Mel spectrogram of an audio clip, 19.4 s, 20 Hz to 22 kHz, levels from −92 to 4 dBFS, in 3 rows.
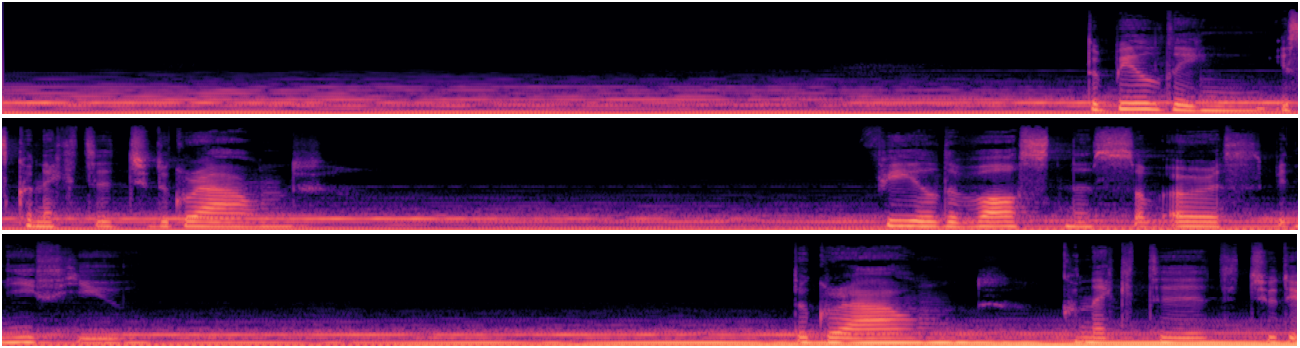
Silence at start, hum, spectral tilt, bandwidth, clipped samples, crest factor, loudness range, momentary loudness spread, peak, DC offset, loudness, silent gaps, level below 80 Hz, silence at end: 0 s; none; -7.5 dB/octave; 12 kHz; under 0.1%; 16 dB; 13 LU; 16 LU; -4 dBFS; under 0.1%; -23 LUFS; none; -26 dBFS; 0 s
